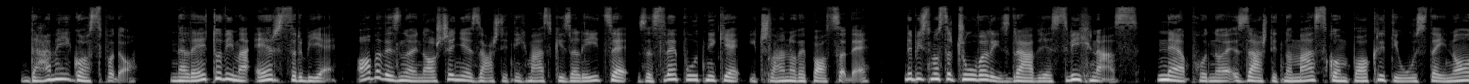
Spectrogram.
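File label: Serbian, female, voice over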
